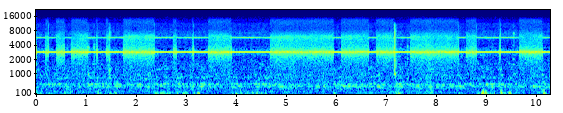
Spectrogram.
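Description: A faint, steady high-pitched tone held at one pitch over near-silent background hiss, with a soft low thump near the end.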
